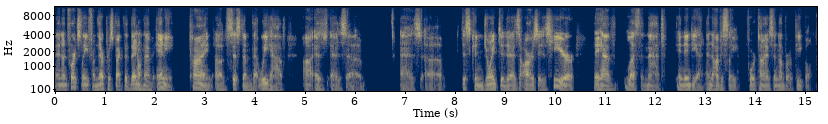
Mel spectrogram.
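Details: Adult man reading aloud within the first two years after a left-hemisphere stroke in Broca's area; archival recording; expressive aphasia with paraphasias (substituting unintended words) and poor reading ability.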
